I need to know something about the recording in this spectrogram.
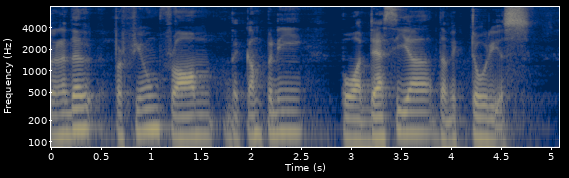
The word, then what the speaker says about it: Boadicea: perfume from the company badia the Victorious badia the Victorious so this is the actual pronunciation um so this is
